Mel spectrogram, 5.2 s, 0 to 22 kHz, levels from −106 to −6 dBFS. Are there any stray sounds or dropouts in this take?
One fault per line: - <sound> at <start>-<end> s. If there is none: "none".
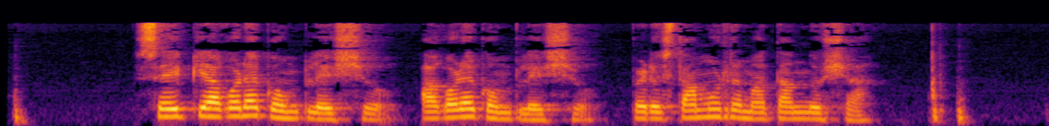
none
